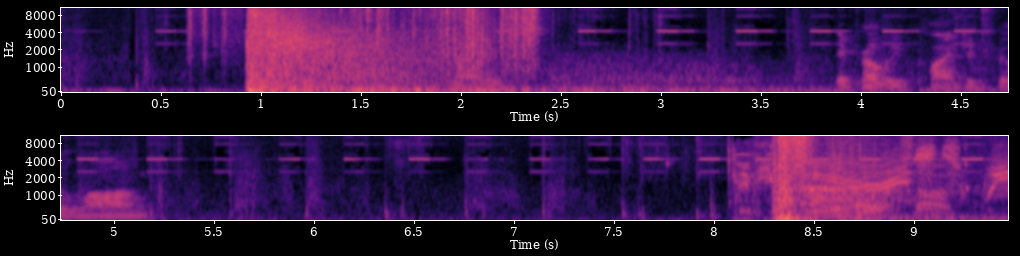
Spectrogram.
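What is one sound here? A sniper rifle fires with a loud, sharp crack.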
